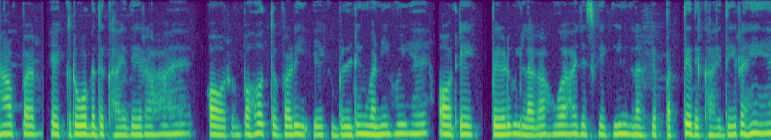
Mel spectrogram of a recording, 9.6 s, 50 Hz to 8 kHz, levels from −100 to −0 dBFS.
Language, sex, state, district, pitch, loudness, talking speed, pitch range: Hindi, male, Uttar Pradesh, Varanasi, 180 Hz, -18 LUFS, 190 wpm, 175-185 Hz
